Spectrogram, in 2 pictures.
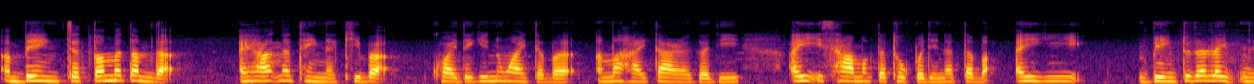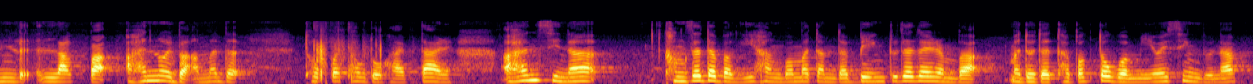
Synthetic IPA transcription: beŋt͡ʃɐt̚pɐmɐtɐmdɐ̰ | ɐjɦak̚nɐtʰeŋnɐkʰibɐ | kʰuwajdɐɡinuŋajtɐbɐːmɐɦajtaɾɐɡɐdi | ɐjisaɐmɐk̚tɐtʰok̚pɐdinɐtːɐbɐːjɡi | beŋtudɐljlak̚pɐɐɦɐnojbɐʔɐmɐdɐtʰok̚pɐtʰɐwdok̚hajbɐtaɾeɐɦɐnsinɐ | kʰɐŋzɐdɐbɐɡiɦɐŋbɐmɐtɐmdɐbeŋtudɐlɐjɾɐmbɐmɐdodɐtʰɐbɐk̚tɐwbɐmiojsiŋdunɐ

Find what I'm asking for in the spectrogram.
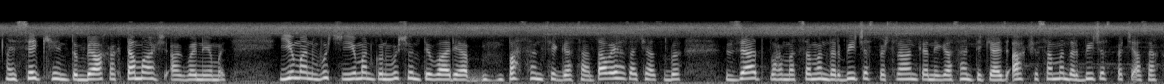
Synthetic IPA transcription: sekʲhinʲt̪umbʲjaːxɐkʰt̪ɐmaːʃaːk̚bɐneːmɐt͡ʃʲʰ | jimɐnʋut͡ʃʰjimɐnkunʋut͡ʃʰunt̪iʋaːɾjaːpɐsɐnd̪t͡ʃʰiɡɐt͡sʰãːnt̪ɐʋɐjɦɐsaːt͡ʃʰiɐsbɨ | zʲaːd̪pɐɦɐmɐt̪sɐmɐnd̪ɐɾbiːt͡ʃɐspʲɐʈʰʲsɾaːnkɐniɡɐt͡sʰaːnt̪ikʲaːzʲʔak̚ʰt͡ʃʰisɐmɐnd̪ɐɾbiːt͡ʃɐspʲɐʈ̚ʰt͡ʃʰiɐsãː

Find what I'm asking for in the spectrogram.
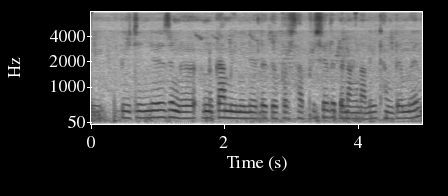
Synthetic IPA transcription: bitinɯzɯŋɯnkamininɯlɯkɯpɯɾsapʰɾisɯlɯkɯnaŋnanɯtʰaŋdɯmɯn

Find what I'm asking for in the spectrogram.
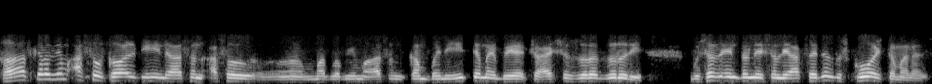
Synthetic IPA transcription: xaːskɐɾɐzimʔɐ̰sɐlkwaːliʈiɦĩnd̪ʲiɐsɐnɐ̰sɐl | mɐt̪lɐbjimɐsɐnkɐmpɐniɦĩt̪emɐbet͡ʃʰːʃɐzuɾɐt̪zɐɾuːɾibusɐziɳʈɐɾneːʃnɐliɐsɐt̪ʲɐzbuskoːt͡ʃt̪ɐmɐnɐz

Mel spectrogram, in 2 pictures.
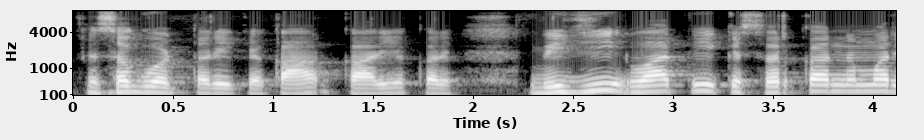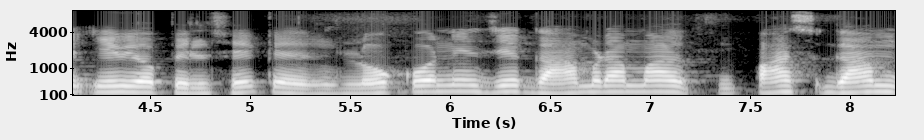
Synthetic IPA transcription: səɡʋəʈ̚t̪əɾikekakaɾjəkəɾebid͡ʒiʋat̪ikesəɾkaɾnemaɾiʔeʋiəpilt͡ʃʰekelokoned͡ʒeɡamɽamãpãt͡ʃɡam

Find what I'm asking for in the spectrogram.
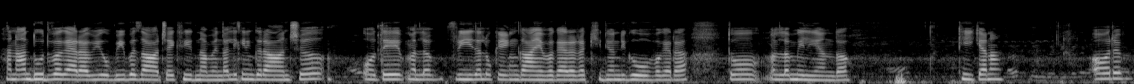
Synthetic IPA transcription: hɛːnãːd̪uːd̪ʋəɡɛːɾaːʋiːoːbiːbəzaːɾt͡ʃaːiːkʰəɾiːd̪naːpɛ̃ːnd̪aːleːkɪnɡɾãːnt͡ʃ | oːt̪eːmət̪ləbpʰɾiːd̪aːloːkẽːɡãːẽːʋəɡɛːɾaːɾəkʰːiːd̪iːõːnd̪iːɡoːʋəɡɛːɾaːt̪õːmə̰t̪ləbmɪliːãːnd̪aː | ʈʰiːkɦɛːnaː | ɔːɾ

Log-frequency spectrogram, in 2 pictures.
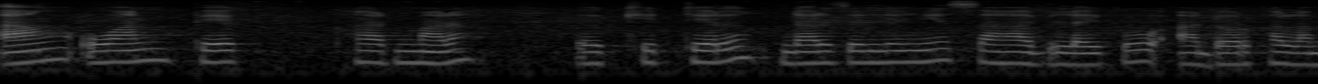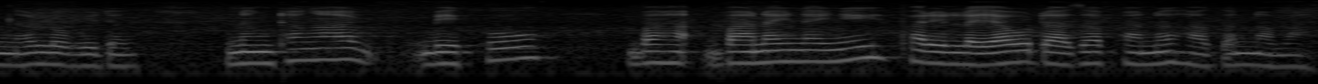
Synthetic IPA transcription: aŋuwanpʰekʰː | at̚maɾ | kʰitʰeldaɾzɯliŋnisaɦabilajkʰɯwadɔɾkʰalamnɯlɔbɯjdɯŋ | nɯŋtʰaŋabikʰɯ | banajnajnipʰaɾilajawdazapʰanɯɦaɡɯnːama

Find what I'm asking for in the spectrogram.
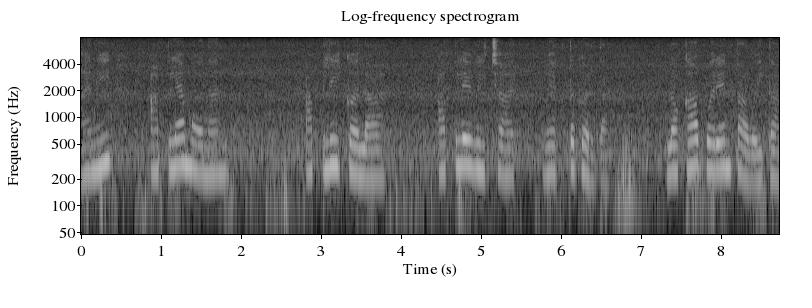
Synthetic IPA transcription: aɽ̃i | apljamənãn | aplikəlaː | pleʋit͡ɕaɾ | ʋjəkt̪əkəɾt̪a | lɔkapəɾjənt̪ːaʋəjt̪a

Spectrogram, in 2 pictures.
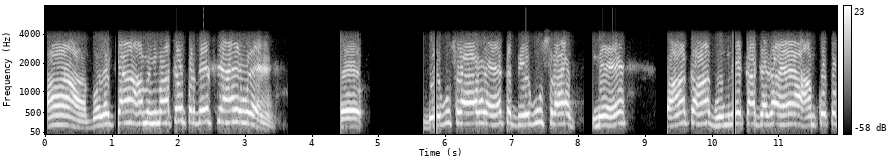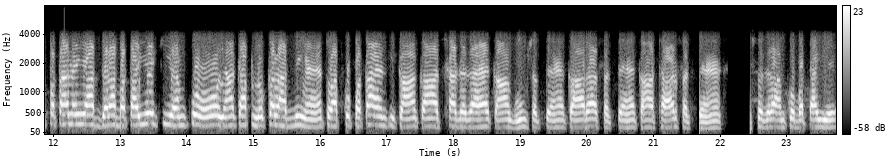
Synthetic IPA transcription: ɦãːboːlẽkijaɦɐmɦɪmaːt͡ʃəlpɾəd̪eːʃsẽaːeɦʊeɦɛ̰̃ː | t̪oː | beːɡusɾaːɦʊeɦɛ̃t̪obeːɡusɾaːj | mẽ | kɐɦãkɐɦãɡʱuːmnekad͡ʒɐɡəɦɛɦəmkot̪opɐt̪anɐɦĩaːp̚d͡ʒɐɾabɐt̪aːiekiɦɐmkojɐɦãkeaːploːkəlaːd̪miɦɛ̃t̪oaːp̚kopɐt̪aɦɛkikɐɦãkɐɦãɐtːʃʰad͡ʒɐɡəɦɛkɐɦãɡʱuːmsɐk̚t̪eɦɛ̃kɐɦãɾəɦsɐk̚t̪eɦɛ̃kɐɦãʈʰaːɽsɐk̚t̪eɦɛ̃ː | ɪspɐɾzɐɾaɦɐmkobɐt̪aːieː

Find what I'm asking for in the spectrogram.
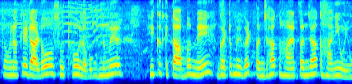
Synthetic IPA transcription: t̪ɐɦʊnə̆kʰeːɗaːɖʱosʊʈʰolɐɠoɦʊnə̆mẽ | hɪkʊkɪt̪aːbmẽɡʱɐʈ̆mẽɡʱɐʈɪ̆pɐ̃ɲd͡ʑʱapɐ̃ɲd͡ʑakɐɦaːniɦʊijũː

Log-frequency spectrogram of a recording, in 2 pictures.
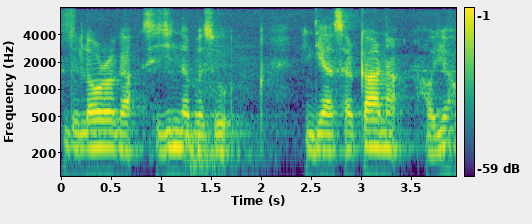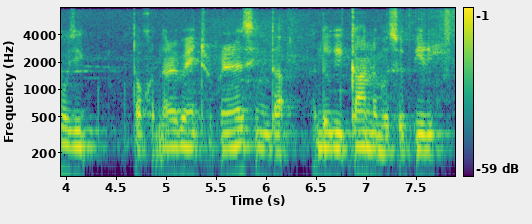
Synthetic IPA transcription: ɐdulawɾɐɡɐsizinːɐbɐsu | indijasɐɾkaɾnɐhawzikɦawzik̚ | tawkʰɐt̚nɐɾibɐintɐɾpɾenɐɾsiŋdɐːduɡikanːɐbɐsupiɾi

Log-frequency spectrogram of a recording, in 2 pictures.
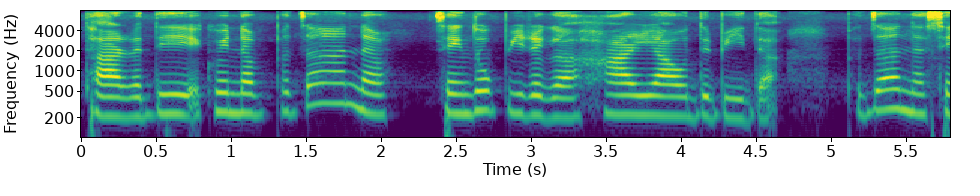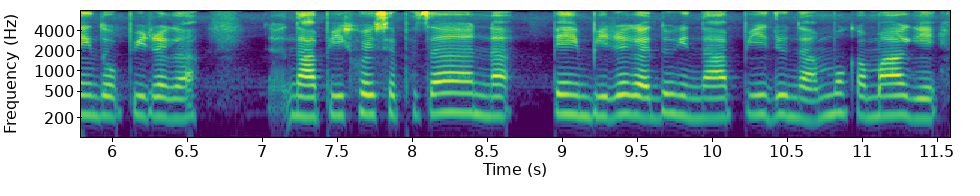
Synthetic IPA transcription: tʰaɾɐdiɐjkʰojnɐpʰɐzanɐ | seŋdok̚piɾɐɡɐhaɾjawdɐbidɐ̰ | pʰɐzanɐseŋdok̚piɾɐɡɐ | napikʰojsepʰɐzanɐ | peŋbiɾɐɡɐːduɡinapidunɐːmokɐmaɡi

